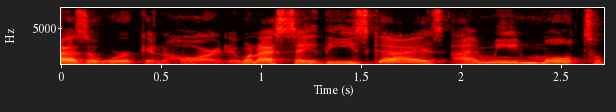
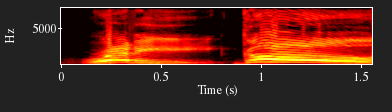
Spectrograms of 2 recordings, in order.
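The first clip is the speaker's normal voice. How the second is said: very loud, very high, big announcer voice; 14 semitones higher, 25 dB louder than usual. Recalling trying to emulate the announcer, in an announcer voice. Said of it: "trying to emulate the announcer voice".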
